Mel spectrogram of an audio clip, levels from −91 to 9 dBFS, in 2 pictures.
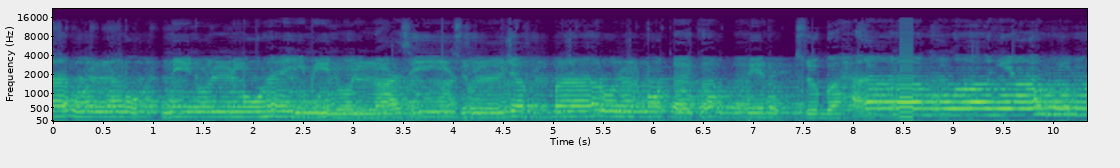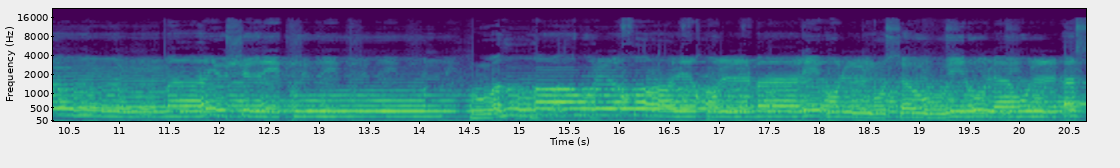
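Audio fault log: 0.19 to 20.7 s, clock drift buffer slips: likely two devices running on independent clocks, around 100 ppm apart, so the buffer between them drifts until a handful of samples is dropped or repeated. This recurs every 1.86 s, giving a regular click while there is signal.
8.46 to 8.60 s, system hang loop: the system briefly froze while the hardware kept replaying one 5.8 ms block, which fits a 256-sample buffer. It looped 23 times, heard as a steady buzz at 172 Hz, with almost no audio lost.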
